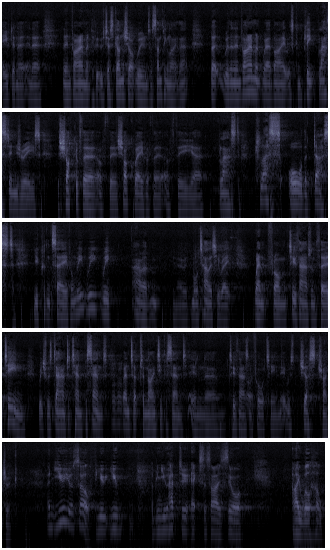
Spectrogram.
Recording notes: Recorded live at The Tabernacle in London on 7th November 2019.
